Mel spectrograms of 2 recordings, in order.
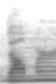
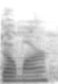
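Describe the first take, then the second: First: The last syllable sounds like 'mer'. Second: The last syllable sounds like 'mar'. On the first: The speaker calls it right. "So it's Delmer" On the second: The speaker calls it wrong. "and not Delmar"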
